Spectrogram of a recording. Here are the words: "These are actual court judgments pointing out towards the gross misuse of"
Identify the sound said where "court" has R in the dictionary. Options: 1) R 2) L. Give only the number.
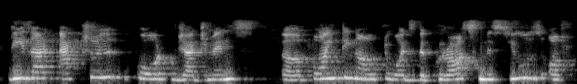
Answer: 1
